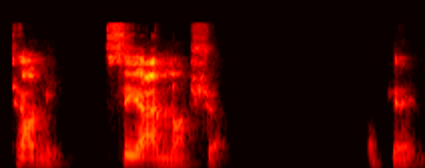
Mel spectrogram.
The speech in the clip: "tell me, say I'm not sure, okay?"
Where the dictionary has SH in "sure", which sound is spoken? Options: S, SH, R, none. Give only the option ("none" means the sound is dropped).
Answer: SH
